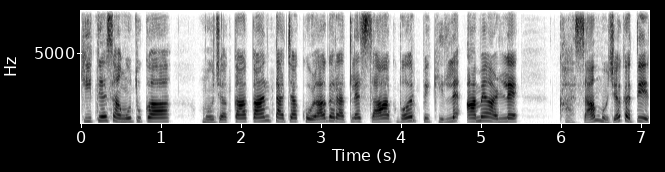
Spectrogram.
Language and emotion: Goan Konkani, surprised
